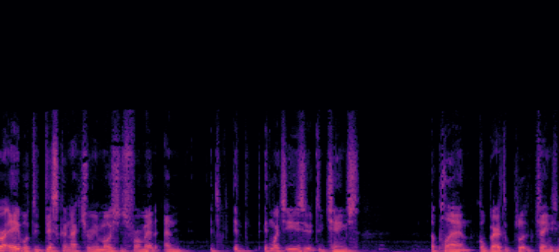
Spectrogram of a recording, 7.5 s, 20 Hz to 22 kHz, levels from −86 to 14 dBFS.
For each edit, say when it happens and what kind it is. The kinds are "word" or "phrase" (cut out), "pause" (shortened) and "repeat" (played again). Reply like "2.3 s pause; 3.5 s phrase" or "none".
3.6 s word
